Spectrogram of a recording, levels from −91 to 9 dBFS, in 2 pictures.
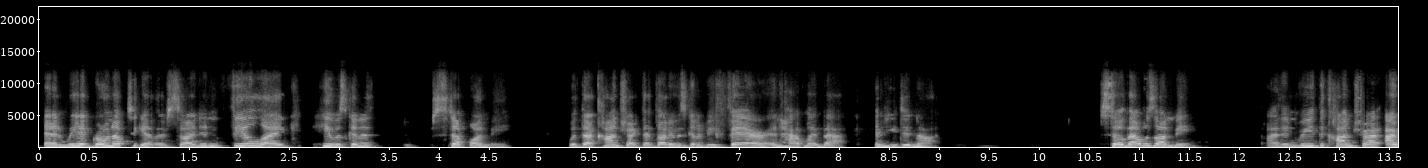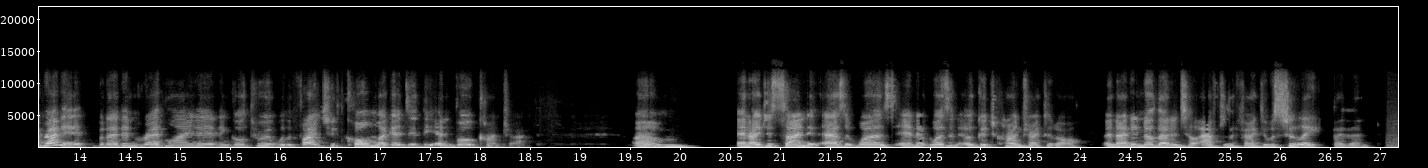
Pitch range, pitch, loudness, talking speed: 225-275 Hz, 250 Hz, -23 LUFS, 225 wpm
